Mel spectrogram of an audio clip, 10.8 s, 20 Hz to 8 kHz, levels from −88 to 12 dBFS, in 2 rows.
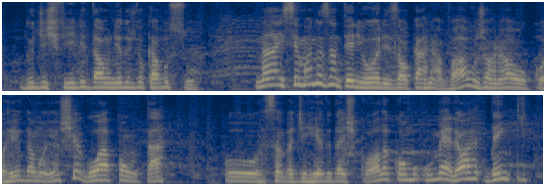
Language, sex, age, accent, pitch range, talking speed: Portuguese, male, 40-59, Brazilian, 150-205 Hz, 165 wpm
